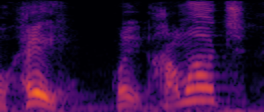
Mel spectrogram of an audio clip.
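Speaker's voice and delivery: startled, high "how much?" with a rising end; surprised customer. Retold or imitated. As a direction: play a customer jolted by the price. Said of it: "Unless they stop you and go".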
